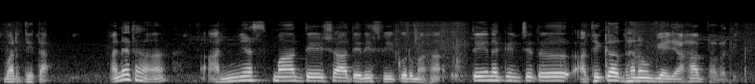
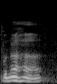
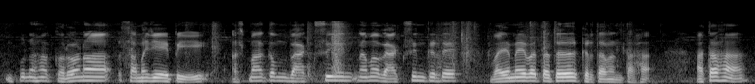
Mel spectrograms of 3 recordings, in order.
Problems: none marked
